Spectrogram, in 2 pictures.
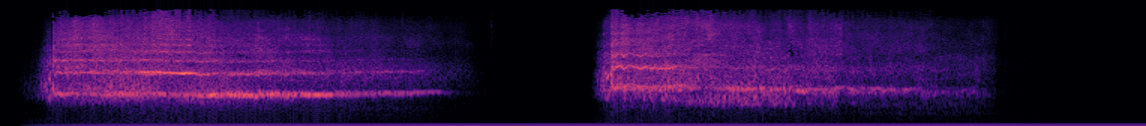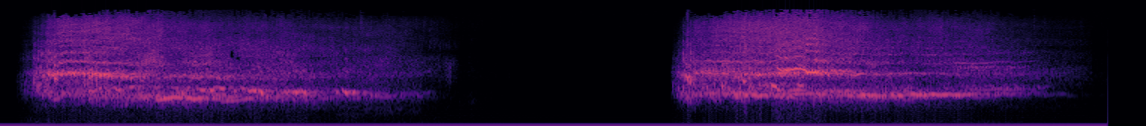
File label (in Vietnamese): Tieng phanh gap cua xe o to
